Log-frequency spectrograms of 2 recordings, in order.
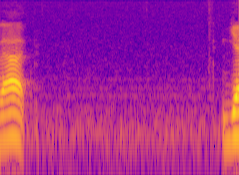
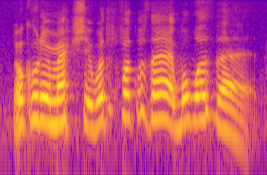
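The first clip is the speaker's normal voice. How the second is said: higher-pitched, creeped-out alarm; real freak-out; 7 semitones higher than usual. Real, not acted. Vlogger warning a weird bug away from their stuff, freaked out. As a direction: warn the thing off, rattled and incredulous.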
